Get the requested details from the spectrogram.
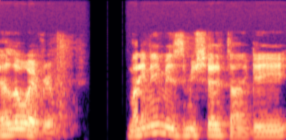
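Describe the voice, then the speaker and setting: The speaker is a man. He talks in a Quebec accent. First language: French. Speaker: logistics course facilitator. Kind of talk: reading aloud. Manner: halting.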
